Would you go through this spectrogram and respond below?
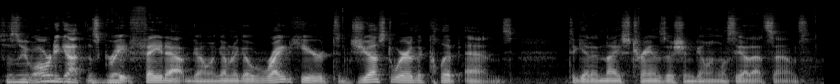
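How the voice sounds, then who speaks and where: A man with a loud voice calmly walking through how he edits a podcast episode, step by step. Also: deep voice, moderate pace, vocal fry. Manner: calm step-by-step explaining. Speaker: podcast editor. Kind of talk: explaining a screen-recorded editing walkthrough.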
